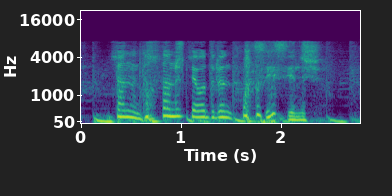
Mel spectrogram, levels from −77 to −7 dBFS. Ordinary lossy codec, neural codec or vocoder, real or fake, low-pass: MP3, 48 kbps; codec, 16 kHz in and 24 kHz out, 1 kbps, XY-Tokenizer; fake; 7.2 kHz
